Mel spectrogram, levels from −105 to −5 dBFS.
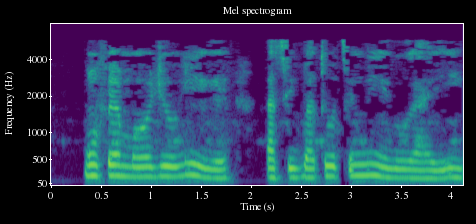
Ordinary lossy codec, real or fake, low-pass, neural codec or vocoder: MP3, 24 kbps; real; 7.2 kHz; none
